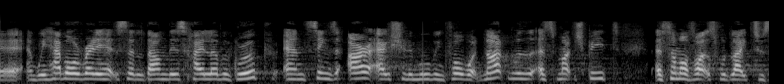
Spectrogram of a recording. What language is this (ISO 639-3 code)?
eng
